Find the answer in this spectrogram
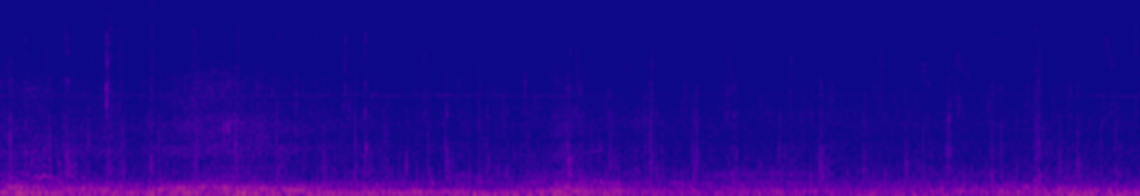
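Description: Wind buffeting a phone's microphone, giving a steady low rumble, with scattered light taps of footsteps from someone walking.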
